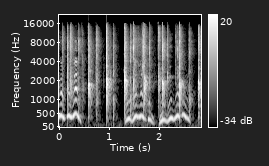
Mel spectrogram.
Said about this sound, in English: Keep clapping. Woo, woo, woo.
